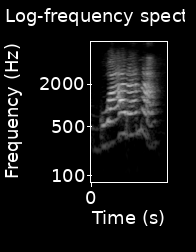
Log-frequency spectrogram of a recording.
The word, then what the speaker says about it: Guaraná: Sempre que tiver o A ou o O, ele não vai ser mudo. A gente vai falar ele. Igual na palavra Guaraná.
